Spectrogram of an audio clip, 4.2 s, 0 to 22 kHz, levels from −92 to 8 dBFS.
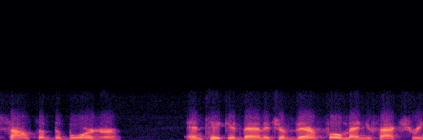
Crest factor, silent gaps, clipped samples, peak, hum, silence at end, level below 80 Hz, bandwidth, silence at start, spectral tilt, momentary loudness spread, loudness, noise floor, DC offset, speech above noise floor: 18 dB; none; under 0.1%; 0 dBFS; none; 0 s; -66 dBFS; 4.8 kHz; 0.1 s; -8.5 dB/octave; 9 LU; -17 LUFS; -69 dBFS; under 0.1%; 52 dB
